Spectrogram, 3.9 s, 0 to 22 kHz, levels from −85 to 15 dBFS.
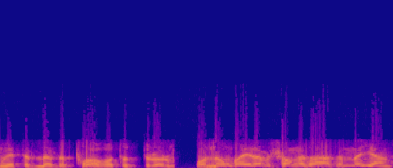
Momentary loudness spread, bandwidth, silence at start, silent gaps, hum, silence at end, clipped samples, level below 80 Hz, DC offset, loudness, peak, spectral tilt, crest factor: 4 LU; 7.8 kHz; 0 s; none; none; 0 s; under 0.1%; -66 dBFS; under 0.1%; -20 LUFS; -6 dBFS; -5.5 dB/octave; 14 dB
